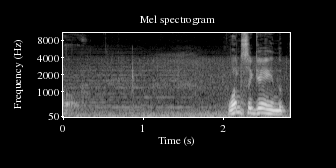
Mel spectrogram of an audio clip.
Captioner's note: fire crackling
